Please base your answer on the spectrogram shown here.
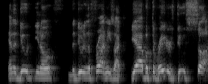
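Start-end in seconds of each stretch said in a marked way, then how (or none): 2.6-4.2 snide, mocking, sarcastic, tossed-off tone. Retelling a remark by the dude in the front: imitating a sarcastic remark. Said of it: "he threw that out there, like, sarcastically".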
